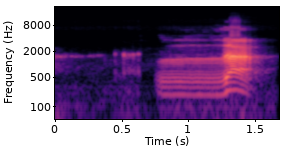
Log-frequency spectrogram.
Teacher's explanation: ada sifat rokhowah. Nah, mengalirnya suara.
